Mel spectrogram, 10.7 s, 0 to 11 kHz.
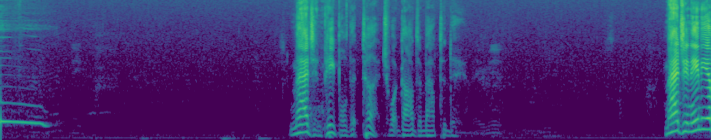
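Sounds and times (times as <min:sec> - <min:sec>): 
person imitating a fox or coyote howl: 0:00.0 - 0:00.8
speech: 0:04.4 - 0:07.0, 0:10.0 - 0:10.6.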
